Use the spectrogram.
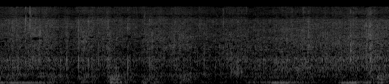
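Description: Chopped eggplant and onion fry in a pan with a steady, close sizzle and crackle that runs the whole time, with faint stirring scrapes and no talk.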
